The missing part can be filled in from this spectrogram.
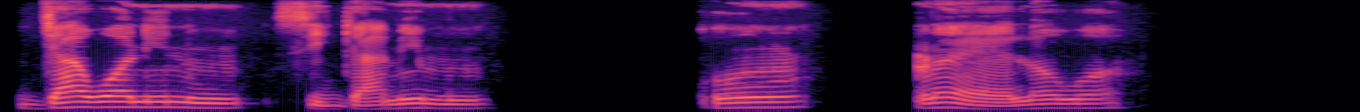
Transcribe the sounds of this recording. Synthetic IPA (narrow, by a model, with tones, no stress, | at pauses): d͡ʒa˨˦wɔ˦nĩ˦nũ˦si˨d͡ʒa˨mĩ˦mũ˧ | õ˦ | ɾ̃ã˦ɛ˨ɛ˨lɔ˦wɔ˦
